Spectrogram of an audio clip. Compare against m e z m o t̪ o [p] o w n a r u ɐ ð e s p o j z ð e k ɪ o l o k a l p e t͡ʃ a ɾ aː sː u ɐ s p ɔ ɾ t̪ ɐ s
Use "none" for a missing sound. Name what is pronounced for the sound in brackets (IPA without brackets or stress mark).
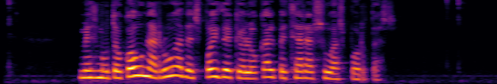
k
